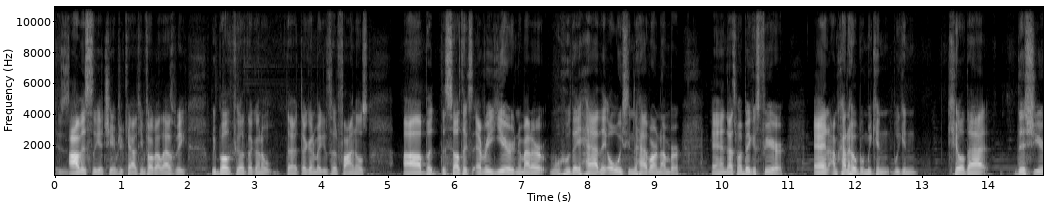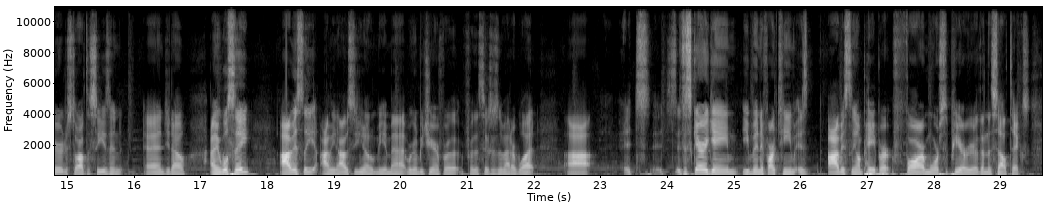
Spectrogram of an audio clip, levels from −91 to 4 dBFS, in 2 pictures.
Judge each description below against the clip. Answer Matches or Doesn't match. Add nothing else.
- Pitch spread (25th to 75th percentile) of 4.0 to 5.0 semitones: Doesn't match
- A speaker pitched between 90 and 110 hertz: Doesn't match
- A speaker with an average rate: Doesn't match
